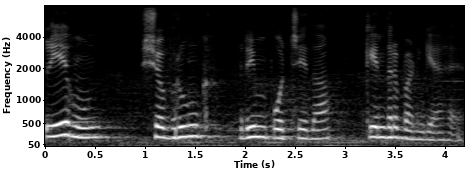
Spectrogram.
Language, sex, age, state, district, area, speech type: Punjabi, female, 30-45, Punjab, Patiala, urban, read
